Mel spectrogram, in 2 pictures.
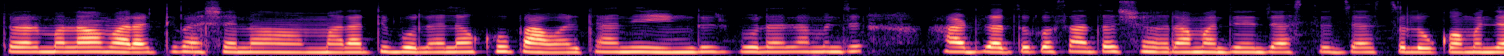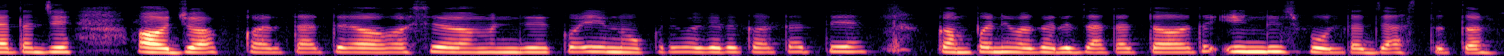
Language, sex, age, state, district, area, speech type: Marathi, female, 18-30, Maharashtra, Amravati, urban, spontaneous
